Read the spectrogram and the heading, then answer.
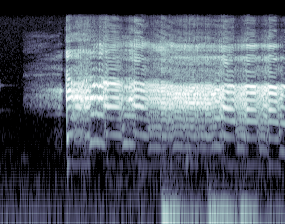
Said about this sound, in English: It's a man screaming, which is hopefully Harvey screaming because he is so canceled.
